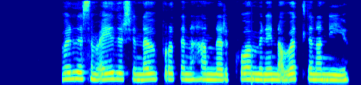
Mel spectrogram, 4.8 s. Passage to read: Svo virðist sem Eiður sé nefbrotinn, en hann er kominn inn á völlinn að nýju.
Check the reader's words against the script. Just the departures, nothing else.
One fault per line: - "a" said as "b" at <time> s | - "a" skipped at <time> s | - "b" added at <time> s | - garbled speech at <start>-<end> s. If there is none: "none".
none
